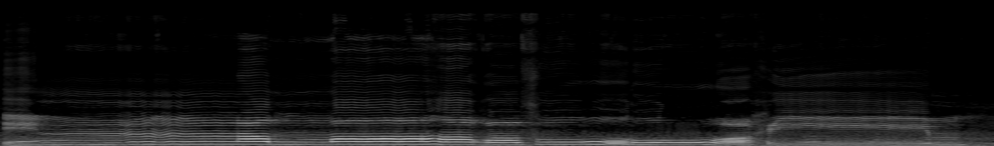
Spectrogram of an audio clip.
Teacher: رحیم، را کو را سے ملا کر ادغام کریں گے. جیسے اور حی پہ یا مدہ ہے، یا ساکن سے پہلے ہا کے نیچے زیر ہے تو یا مدہ.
